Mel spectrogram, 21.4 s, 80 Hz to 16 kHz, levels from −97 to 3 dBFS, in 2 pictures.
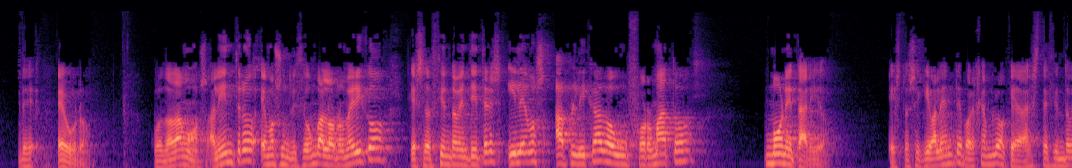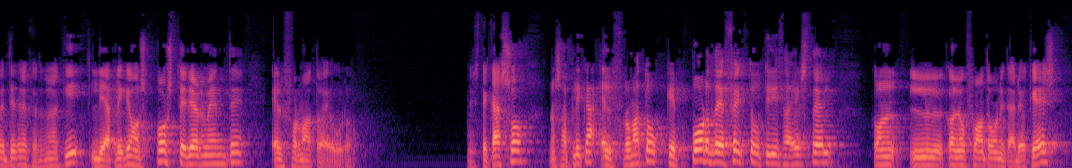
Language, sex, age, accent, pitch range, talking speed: Spanish, male, 30-49, Spanish, 105-160 Hz, 170 wpm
